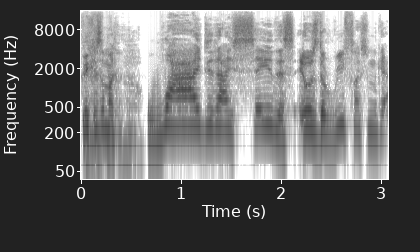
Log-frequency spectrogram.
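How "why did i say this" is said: high, drawn-out panicked self-reproach; mock-anguished regret at your own words; freaking out. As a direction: retell your own panic, pitched up and stretched. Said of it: "I was freaking out".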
